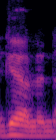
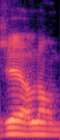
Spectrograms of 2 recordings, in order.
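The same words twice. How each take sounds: First: The name is said the American way. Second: The name is said the French way.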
